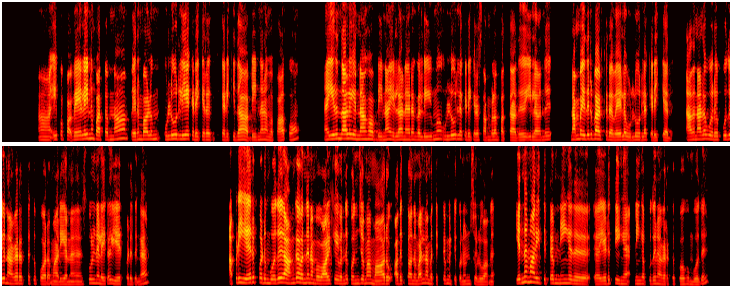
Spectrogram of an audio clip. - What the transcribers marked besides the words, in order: "நேரங்கள்லயுமே" said as "நேரங்கள்லயுமு"; "நகரத்துக்கு" said as "நகரக்கு"
- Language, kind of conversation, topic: Tamil, podcast, புது நகருக்கு வேலைக்காகப் போகும்போது வாழ்க்கை மாற்றத்தை எப்படி திட்டமிடுவீர்கள்?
